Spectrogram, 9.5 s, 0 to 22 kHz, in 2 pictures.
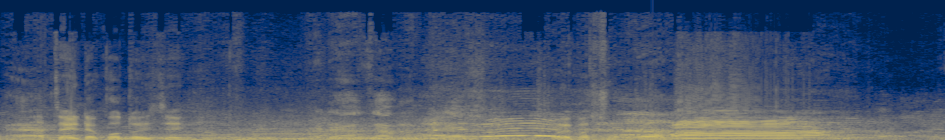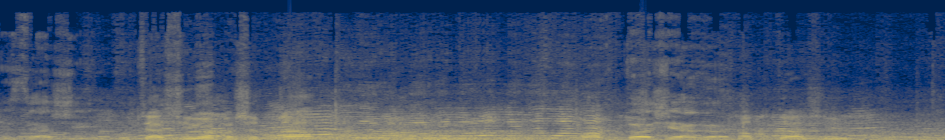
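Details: Sahiwal bull at a cattle market, bought by a farmer from Narayanganj on 30 January 2026; one long, deep, harmonic moo of about a second and a half rises out of constant crowd chatter and voices.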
